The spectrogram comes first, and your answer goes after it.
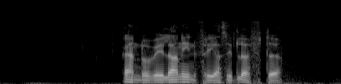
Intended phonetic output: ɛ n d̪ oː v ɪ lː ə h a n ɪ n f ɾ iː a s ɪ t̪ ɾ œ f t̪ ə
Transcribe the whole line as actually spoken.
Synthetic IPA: ɛ n d̪ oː v ɪ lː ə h a n ɪ n f ɾ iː a s ɪ t̪ l œ f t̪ ə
